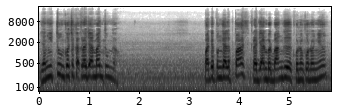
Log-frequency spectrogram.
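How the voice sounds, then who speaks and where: A little fast and over faint background noise, a Malaysian Malay-accented man in his twenties talks politics indignantly in casual street chat by a bus stop, speaking to those nearby. Short on sleep, he gets animated, his pitch rising when worked up.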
